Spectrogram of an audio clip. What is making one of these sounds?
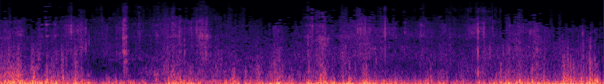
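A trowel blade scrapes into soil.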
